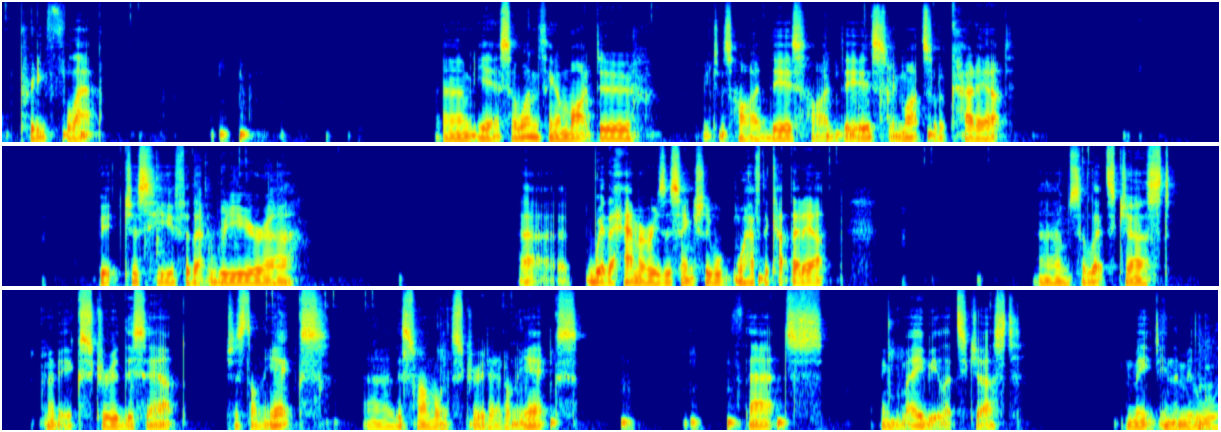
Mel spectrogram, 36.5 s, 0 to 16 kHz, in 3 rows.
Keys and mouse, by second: 0.6 middle click, 1.0 Tab, 1.7 Tab, 2.1 shift+middle click, 6.3 Tab, 6.9 h, 7.6 click, 7.8 h, 8.3 shift+middle click, 8.8 Tab, 9.0 middle click, 11.4 ctrl+r, 13.6 k, 14.3 3, 14.8 x, 19.5 middle click, 21.1 2, 24.6 e, 27.3 2, 27.6 click, 28.3 e, 30.0 middle click, 30.5 click, 31.3 shift+click, 32.0 click, 33.2 k.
